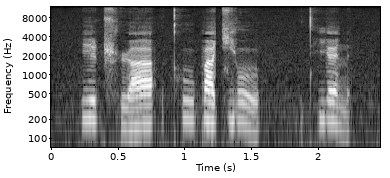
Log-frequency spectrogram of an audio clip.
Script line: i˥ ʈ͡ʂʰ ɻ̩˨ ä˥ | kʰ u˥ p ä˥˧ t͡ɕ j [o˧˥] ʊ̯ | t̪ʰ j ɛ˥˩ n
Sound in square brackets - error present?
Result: yes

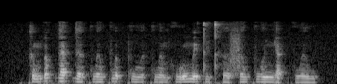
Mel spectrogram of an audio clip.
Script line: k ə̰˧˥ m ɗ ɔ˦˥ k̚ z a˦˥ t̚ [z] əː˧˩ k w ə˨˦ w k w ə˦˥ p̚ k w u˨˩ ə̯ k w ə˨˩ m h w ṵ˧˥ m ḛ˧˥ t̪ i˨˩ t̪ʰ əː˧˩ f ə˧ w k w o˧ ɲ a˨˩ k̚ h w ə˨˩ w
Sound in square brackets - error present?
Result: no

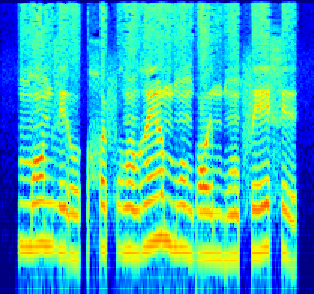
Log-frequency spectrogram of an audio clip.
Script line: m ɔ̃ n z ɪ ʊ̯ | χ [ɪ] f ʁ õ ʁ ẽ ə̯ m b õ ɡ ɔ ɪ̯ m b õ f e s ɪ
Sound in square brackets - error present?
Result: yes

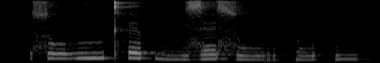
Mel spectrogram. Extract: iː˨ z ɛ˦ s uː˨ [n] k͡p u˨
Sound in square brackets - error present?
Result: yes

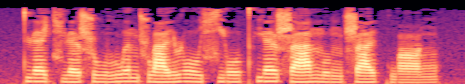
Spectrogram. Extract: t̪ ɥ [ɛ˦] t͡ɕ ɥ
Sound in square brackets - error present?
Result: no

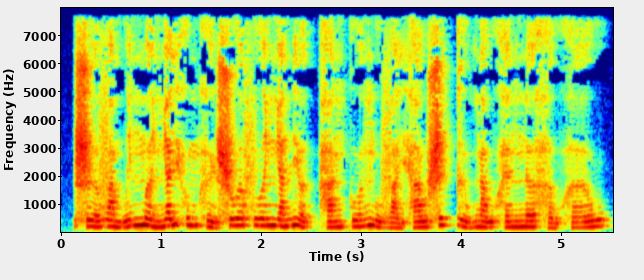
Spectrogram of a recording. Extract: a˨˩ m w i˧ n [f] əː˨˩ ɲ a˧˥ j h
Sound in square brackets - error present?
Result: yes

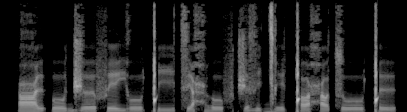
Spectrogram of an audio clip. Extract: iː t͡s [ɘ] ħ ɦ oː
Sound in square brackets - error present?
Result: yes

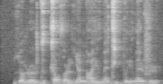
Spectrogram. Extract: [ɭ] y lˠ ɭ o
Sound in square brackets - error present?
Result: yes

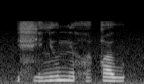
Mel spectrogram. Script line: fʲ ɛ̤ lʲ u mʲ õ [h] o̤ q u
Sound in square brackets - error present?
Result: no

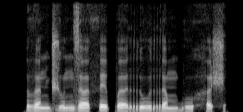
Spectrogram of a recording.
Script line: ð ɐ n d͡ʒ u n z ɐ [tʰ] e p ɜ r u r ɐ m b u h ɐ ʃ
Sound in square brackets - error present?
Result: yes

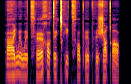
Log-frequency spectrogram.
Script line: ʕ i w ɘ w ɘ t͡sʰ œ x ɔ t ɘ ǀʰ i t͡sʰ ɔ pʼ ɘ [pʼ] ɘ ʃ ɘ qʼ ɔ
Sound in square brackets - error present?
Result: yes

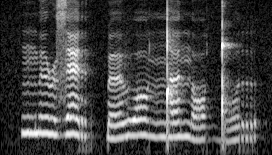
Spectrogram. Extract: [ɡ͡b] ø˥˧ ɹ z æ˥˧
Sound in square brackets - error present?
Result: yes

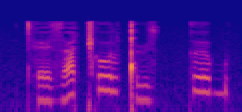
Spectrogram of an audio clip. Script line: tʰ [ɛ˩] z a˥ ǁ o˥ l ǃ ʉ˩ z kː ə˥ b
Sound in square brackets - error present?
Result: no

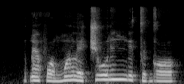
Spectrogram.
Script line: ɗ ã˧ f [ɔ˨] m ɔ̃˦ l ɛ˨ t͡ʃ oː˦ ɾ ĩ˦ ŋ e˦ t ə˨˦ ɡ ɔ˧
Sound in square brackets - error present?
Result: no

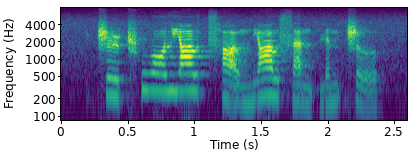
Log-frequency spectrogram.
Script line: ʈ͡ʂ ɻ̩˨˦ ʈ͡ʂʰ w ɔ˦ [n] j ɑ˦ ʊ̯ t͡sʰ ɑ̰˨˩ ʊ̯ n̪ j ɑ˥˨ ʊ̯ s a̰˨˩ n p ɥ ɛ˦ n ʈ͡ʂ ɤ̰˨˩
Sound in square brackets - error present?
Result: yes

